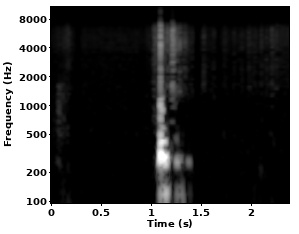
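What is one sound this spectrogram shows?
A die rolls and clatters into a tray.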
